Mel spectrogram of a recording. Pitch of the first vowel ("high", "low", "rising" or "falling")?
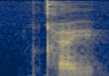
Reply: high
